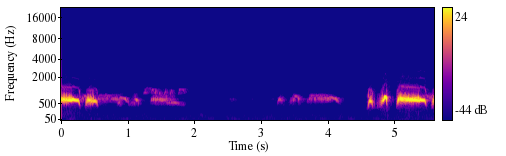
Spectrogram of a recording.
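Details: Decoy spotted dove, recorded in 2022, calling in the thúc and gáy styles used to provoke wild doves. A loud, low, throaty coo ends, soft murmured coos follow after a pause, then a new loud phrase begins with two short hoarse notes.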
